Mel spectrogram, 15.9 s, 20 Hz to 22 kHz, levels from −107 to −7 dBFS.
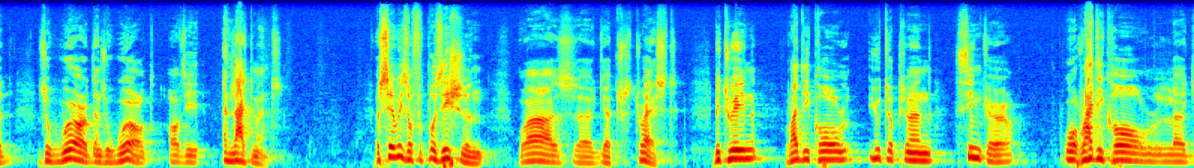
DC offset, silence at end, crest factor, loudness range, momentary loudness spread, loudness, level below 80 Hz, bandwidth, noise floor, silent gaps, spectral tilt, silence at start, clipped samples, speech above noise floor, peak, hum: under 0.1%; 0 s; 18 dB; 3 LU; 14 LU; -18 LUFS; -44 dBFS; 19.5 kHz; -60 dBFS; none; -5 dB/octave; 0 s; under 0.1%; 43 dB; 0 dBFS; none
